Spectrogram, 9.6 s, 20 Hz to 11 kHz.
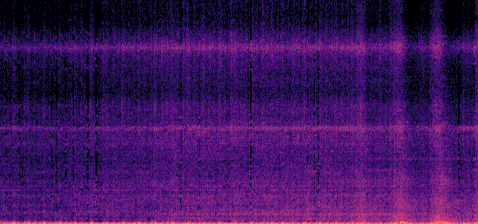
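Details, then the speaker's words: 2003 Ducati ST2, 944cc water-cooled 2-valve V-twin, knocked over and left outside, running: dense low rumble with constant rattly undertone from clutch side; owner suspects clutch pack bearing or cush drives, possibly case main bearing. "as you can hear, there is a problem with this clutch. Now it could be the bearing within the clutch itself or the cush drives that have gone, or it could be the main bearing that sits as part of the case."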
